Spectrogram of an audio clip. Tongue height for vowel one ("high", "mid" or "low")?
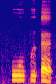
high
